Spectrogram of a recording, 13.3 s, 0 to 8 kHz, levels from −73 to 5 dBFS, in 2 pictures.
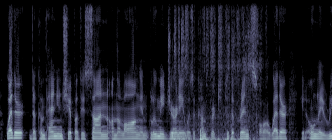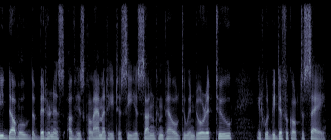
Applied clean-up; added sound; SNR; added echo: none; Writing; 7 dB; none.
